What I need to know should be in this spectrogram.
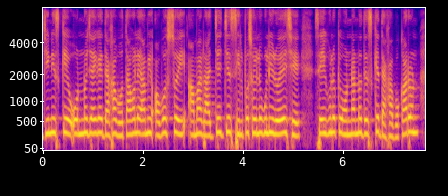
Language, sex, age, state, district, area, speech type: Bengali, female, 30-45, West Bengal, Purba Medinipur, rural, spontaneous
